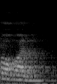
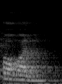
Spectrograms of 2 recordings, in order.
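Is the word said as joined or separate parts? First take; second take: joined; joined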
